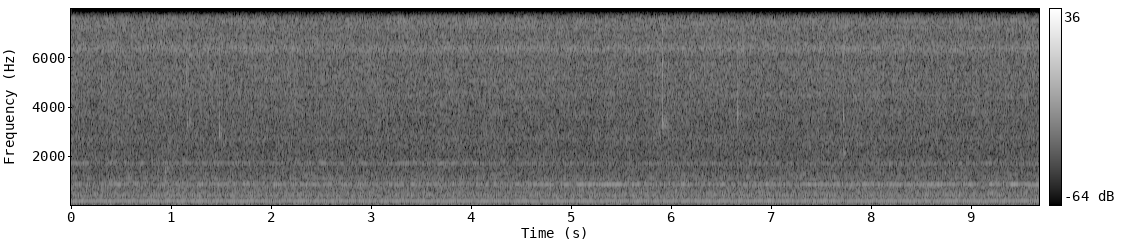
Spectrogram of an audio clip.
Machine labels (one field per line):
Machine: pump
